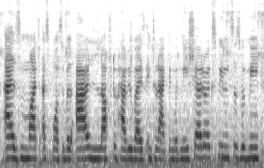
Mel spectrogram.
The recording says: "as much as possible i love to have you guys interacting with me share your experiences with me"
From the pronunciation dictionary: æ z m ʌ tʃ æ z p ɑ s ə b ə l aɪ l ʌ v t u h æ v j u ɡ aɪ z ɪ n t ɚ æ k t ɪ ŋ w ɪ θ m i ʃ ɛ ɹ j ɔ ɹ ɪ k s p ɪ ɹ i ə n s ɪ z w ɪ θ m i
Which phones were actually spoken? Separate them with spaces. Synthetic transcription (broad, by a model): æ z m ʌ tʃ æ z p ɑ s ə b ə l aɪ l ʌ v t u h æ v j u ɡ aɪ z ɪ n t ɚ æ k t ɪ ŋ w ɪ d m i ʃ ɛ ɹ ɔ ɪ k s p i ɹ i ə n s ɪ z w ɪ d m i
